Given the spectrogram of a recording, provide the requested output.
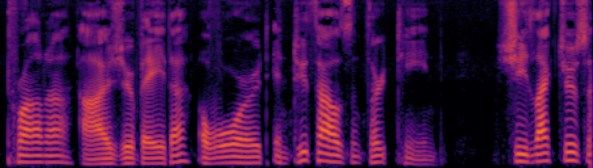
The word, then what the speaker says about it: Ayurveda: It's pronounced Ayurveda.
